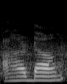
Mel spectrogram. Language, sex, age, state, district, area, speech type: Malayalam, female, 18-30, Kerala, Idukki, rural, spontaneous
